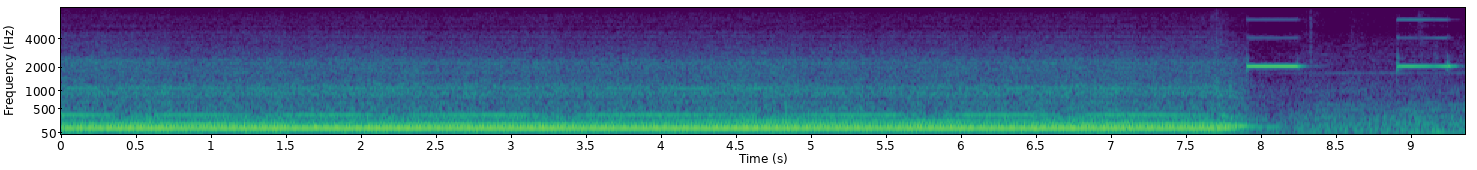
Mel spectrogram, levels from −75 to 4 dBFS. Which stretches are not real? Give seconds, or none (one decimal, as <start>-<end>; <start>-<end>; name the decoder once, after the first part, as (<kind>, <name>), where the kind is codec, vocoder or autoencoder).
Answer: none

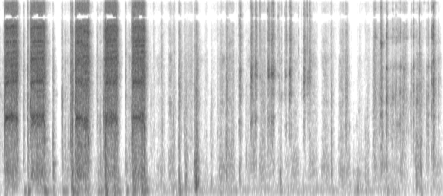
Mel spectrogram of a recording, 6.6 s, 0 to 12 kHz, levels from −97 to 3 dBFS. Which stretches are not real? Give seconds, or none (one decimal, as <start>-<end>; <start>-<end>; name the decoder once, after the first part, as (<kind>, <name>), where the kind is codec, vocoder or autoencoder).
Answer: none

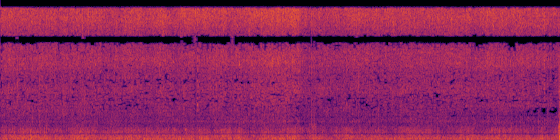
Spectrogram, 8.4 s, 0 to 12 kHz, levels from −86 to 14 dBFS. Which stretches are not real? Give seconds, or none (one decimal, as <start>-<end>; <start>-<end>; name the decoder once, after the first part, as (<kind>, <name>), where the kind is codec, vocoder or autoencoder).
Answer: none

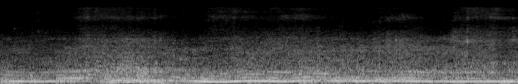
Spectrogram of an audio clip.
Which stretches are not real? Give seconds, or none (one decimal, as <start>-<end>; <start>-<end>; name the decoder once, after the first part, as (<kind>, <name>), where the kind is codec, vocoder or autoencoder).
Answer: 0.0-0.6 (vocoder, Vocos); 3.7-5.2

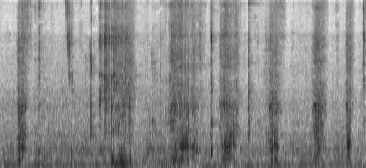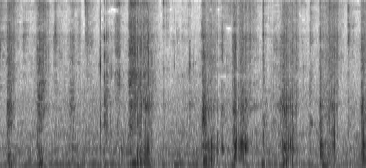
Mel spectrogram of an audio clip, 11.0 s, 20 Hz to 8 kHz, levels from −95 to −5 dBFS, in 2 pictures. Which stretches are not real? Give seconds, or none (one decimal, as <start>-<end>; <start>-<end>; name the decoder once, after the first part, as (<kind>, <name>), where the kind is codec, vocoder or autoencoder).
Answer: 0.0-2.1 (vocoder, Vocos); 3.2-11.0

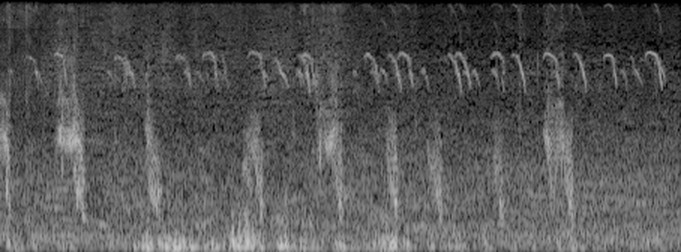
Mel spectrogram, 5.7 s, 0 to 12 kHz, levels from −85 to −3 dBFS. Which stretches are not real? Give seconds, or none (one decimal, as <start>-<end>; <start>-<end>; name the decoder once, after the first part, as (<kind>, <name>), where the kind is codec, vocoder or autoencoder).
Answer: 0.8-4.2 (vocoder, Vocos)

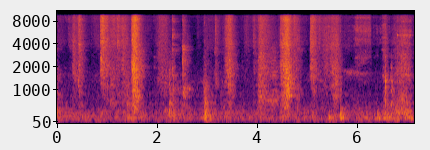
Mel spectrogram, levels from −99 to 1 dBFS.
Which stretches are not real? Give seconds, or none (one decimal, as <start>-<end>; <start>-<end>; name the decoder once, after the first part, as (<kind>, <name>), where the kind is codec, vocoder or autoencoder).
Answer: none

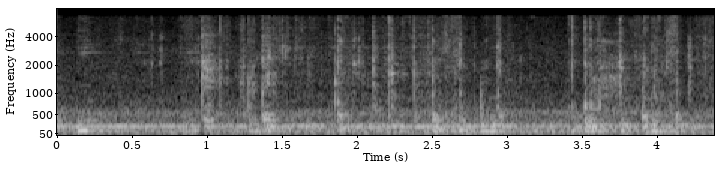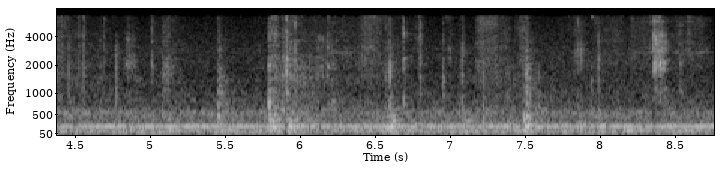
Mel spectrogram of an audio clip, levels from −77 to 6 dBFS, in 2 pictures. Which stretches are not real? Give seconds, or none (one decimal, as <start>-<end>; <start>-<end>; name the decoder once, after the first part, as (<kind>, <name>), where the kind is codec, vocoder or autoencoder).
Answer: 1.4-2.5 (vocoder, Vocos)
